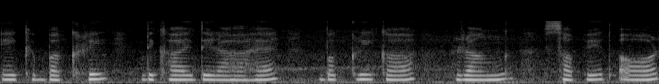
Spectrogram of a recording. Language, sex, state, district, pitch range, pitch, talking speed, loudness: Hindi, female, Bihar, Kishanganj, 210-225 Hz, 220 Hz, 110 wpm, -26 LUFS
